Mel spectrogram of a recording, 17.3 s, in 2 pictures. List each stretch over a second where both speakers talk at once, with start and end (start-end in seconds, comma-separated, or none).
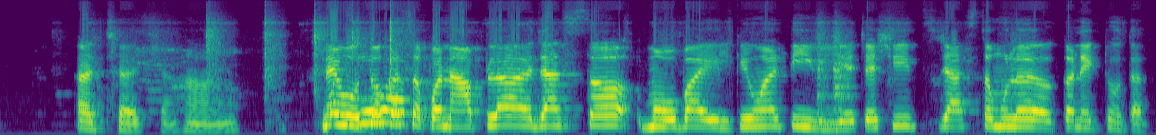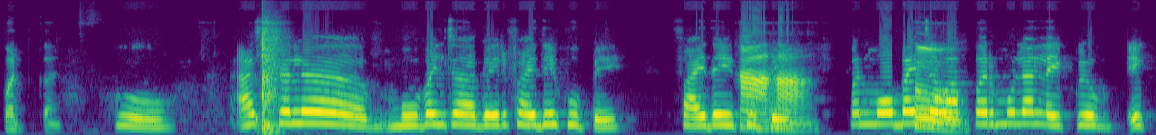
none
